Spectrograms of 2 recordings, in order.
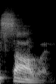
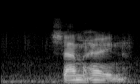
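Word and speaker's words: Samhain: by sacrificing children's during Sinn the Pagan C celebration marking the arrival of winter and Cochran actually pronounces the word correctly unlike Dr Lumis Sam Hayne seizing the opportunity Dr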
